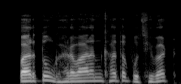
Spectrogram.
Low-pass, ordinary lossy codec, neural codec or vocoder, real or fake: 14.4 kHz; Opus, 32 kbps; none; real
